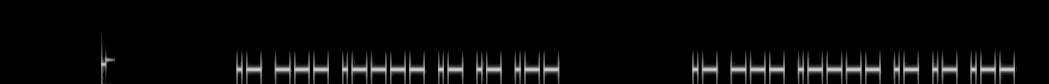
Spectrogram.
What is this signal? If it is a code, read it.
Morse code, heard as a keyed tone, about 25 wpm, 700 Hz. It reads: AO1AAW AO1AAW
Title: Call Signs Repeated 3x - 25wpm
